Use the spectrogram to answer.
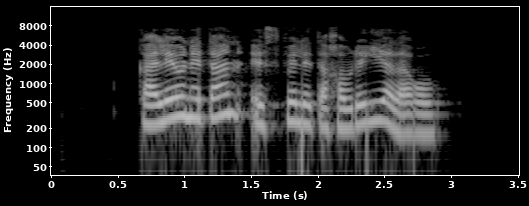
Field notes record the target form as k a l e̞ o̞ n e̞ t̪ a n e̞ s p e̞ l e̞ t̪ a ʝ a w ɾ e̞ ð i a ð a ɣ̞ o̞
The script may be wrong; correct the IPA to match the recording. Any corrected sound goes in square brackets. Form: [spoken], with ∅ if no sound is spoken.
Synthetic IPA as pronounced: k a l e̞ o̞ n e̞ t̪ a n e̞ s p e̞ l e̞ t̪ a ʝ a w ɾ e̞ [ɣ] i a ð a ɣ̞ o̞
